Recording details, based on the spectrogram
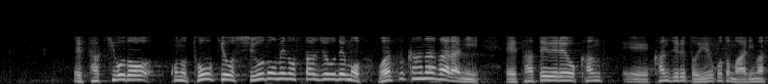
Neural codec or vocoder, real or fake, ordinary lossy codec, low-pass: none; real; none; 3.6 kHz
